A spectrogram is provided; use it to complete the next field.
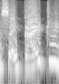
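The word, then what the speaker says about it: psychiatry: जब उसके आगे एस का स्पेलिंग हो, यानी कि पी एस अगर किसी स्पेलिंग में आप देखते हैं, जैसे कि साइकोलॉजी है या साइकिक है या साइकाइट्री है, ऐसे कोई भी वर्ड्स आप देखेंगे, ये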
